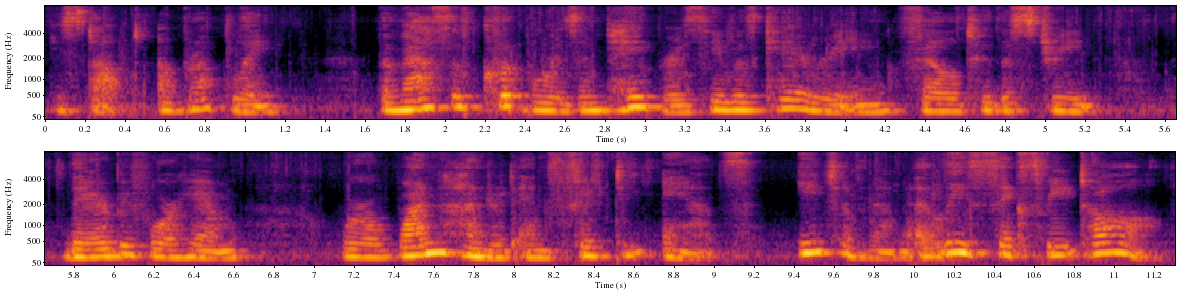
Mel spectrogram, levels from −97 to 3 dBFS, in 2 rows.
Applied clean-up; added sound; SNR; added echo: neural separator model SepFormer DNS4.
